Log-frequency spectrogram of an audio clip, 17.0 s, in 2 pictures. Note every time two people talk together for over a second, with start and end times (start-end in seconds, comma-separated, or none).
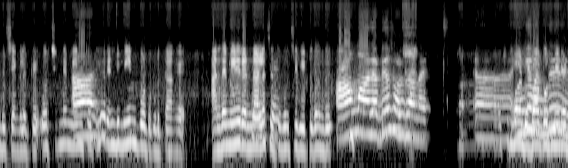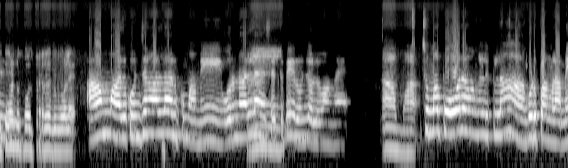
7.2-8.7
